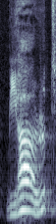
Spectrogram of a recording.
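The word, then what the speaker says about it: מִהַרְתִּי: 미하르티 이렇게 발음을 합니다.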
